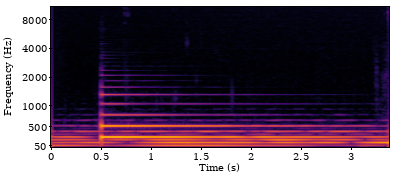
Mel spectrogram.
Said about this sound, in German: Es gibt ja immer eine kleine Gehörbildungsübung bei uns. Hier ist der Grundton C.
